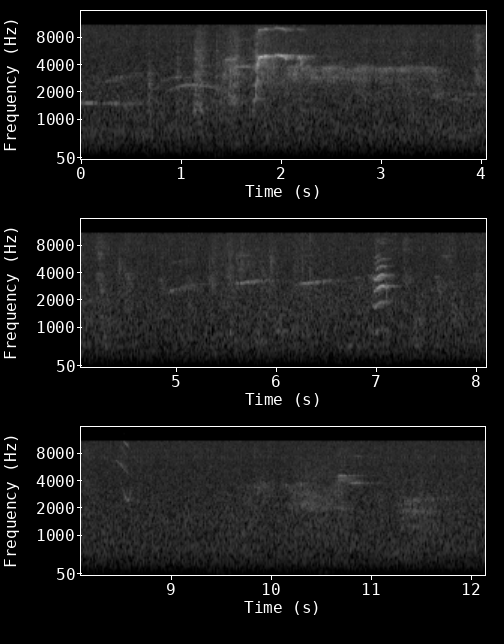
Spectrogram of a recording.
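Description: Wild birds calling: scattered short chirps and brief calls with a rich, layered pitch. The loudest come about two seconds in and again about seven seconds in, with fainter calls near the end.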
